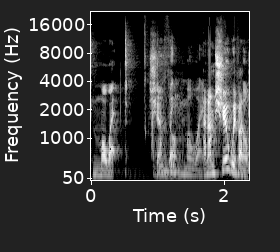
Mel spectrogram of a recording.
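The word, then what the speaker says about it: Moët & Chandon: it includes well done that's how you say it apparently it didn't say my way like everybody says and it's moet shandong and i'm sure we've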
